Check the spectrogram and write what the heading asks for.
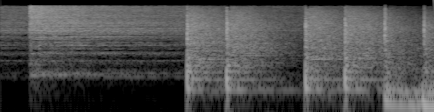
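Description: Drum intro of background music: a cymbal crash that rings and fades, then a run of sharp drum hits starting about a second in.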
